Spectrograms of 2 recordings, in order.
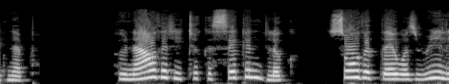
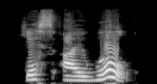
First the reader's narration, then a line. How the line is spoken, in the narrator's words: growled Nip, who was a little angry and not as kind as he might have been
